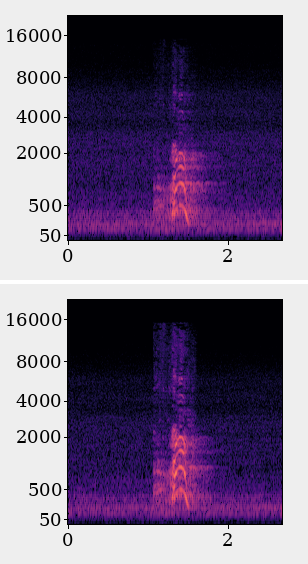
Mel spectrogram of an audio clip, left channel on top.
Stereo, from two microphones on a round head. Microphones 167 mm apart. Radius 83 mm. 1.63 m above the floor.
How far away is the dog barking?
About 1.3 m.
